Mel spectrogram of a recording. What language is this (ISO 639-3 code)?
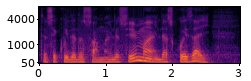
por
